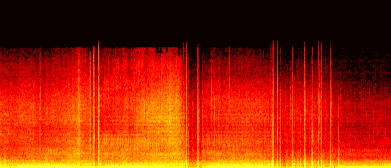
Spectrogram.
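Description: Gravel sprays and rattles against the ground as a car slides past.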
